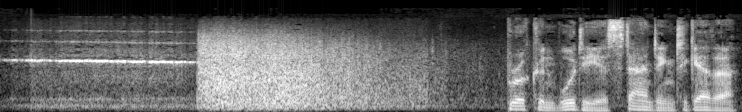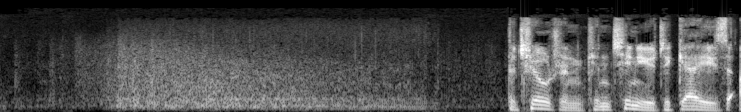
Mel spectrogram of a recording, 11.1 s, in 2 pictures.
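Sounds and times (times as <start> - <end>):
falling bomb whistling during an air raid: 0.0 - 3.3
bomb explosion roaring blast: 0.2 - 4.2, 5.8 - 9.1
speech: 3.8 - 5.7, 9.4 - 11.1.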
